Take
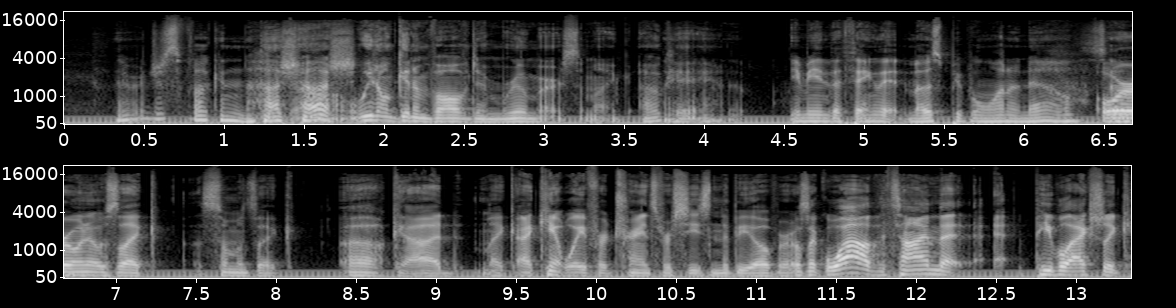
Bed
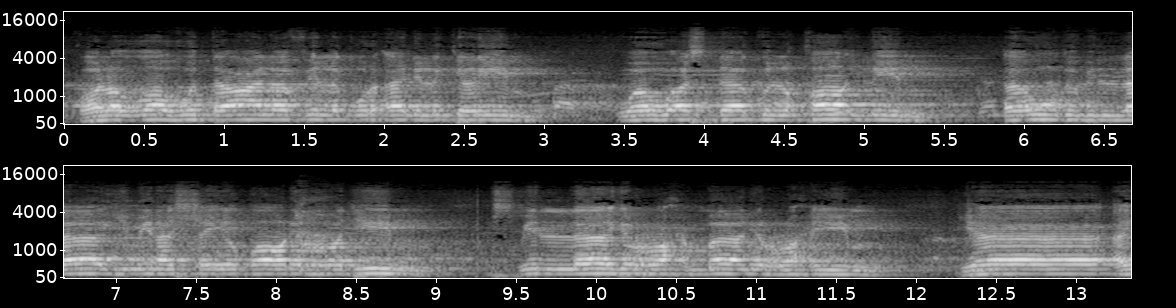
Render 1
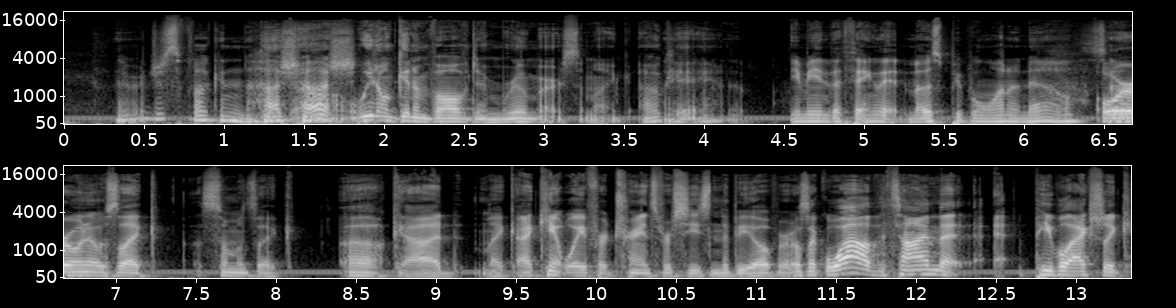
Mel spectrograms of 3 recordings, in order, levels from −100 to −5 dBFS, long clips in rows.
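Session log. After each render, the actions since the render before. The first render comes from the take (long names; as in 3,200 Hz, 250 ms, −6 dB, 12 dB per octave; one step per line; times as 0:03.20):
mains-hum notches 50/100/150 Hz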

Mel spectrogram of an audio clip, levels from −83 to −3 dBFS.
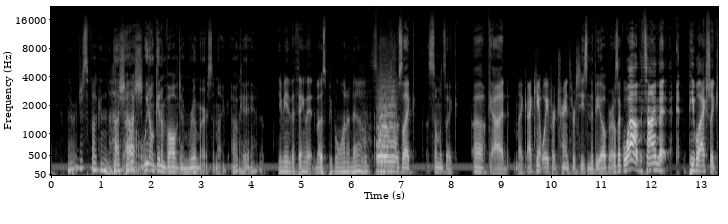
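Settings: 0:06.22–0:06.91: lower of the sound and its delayed copy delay 2.5 ms
0:09.23–0:10.60: low-pass filter 2,400 Hz
0:11.55–0:12.88: comb filter 2.2 ms, depth 87%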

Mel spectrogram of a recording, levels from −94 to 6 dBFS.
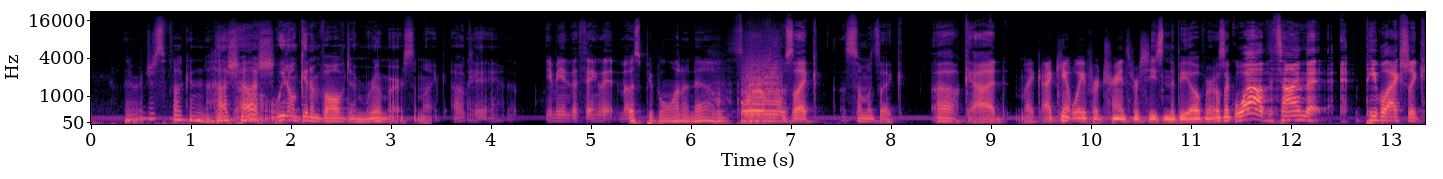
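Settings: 0:03.40–0:05.38: high-pass filter 380 Hz
0:09.58–0:11.45: parametric band 210 Hz +11.5 dB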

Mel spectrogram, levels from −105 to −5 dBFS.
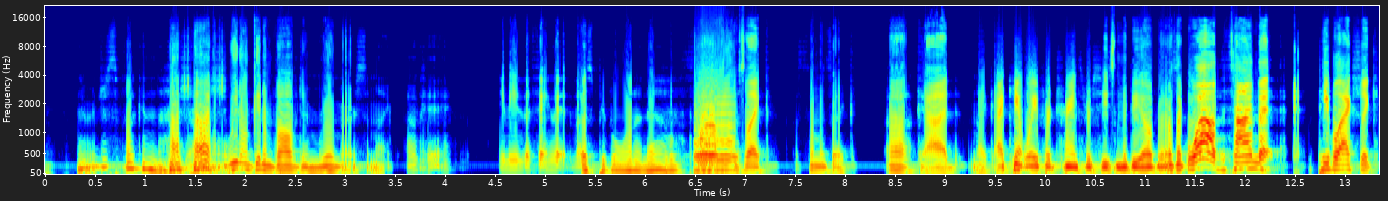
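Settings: adaptive Wiener filter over 41 samples
noise gate −47 dBFS, range −22 dB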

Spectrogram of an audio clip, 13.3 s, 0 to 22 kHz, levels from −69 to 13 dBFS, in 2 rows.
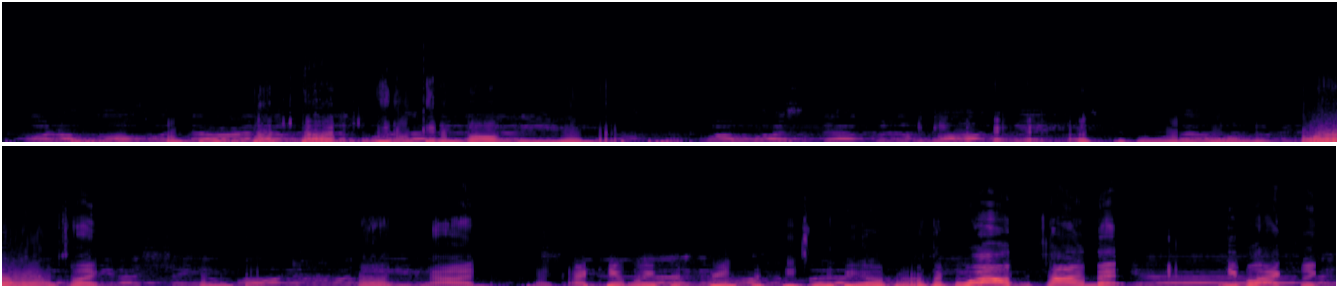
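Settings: mix in bed −14 dB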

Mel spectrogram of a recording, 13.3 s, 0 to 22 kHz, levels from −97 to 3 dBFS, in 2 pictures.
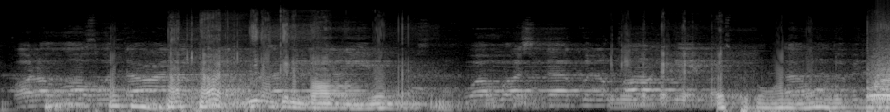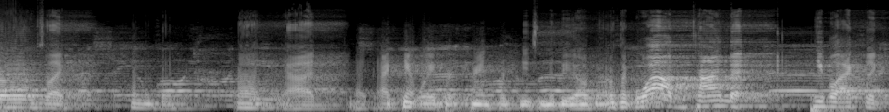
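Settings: bucket-brigade delay 63 ms, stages 1,024, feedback 68%, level −17 dB
reverb whose tail is shaped and stops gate 290 ms flat, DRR 8.5 dB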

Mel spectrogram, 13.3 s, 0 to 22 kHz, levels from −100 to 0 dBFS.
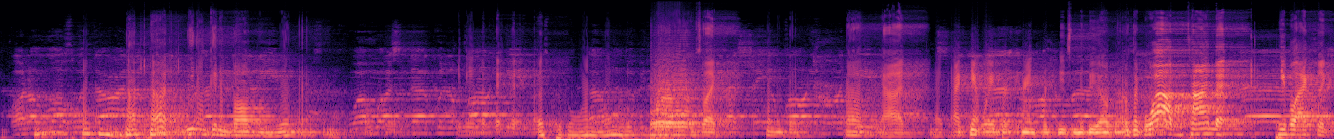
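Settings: level +4.5 dB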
